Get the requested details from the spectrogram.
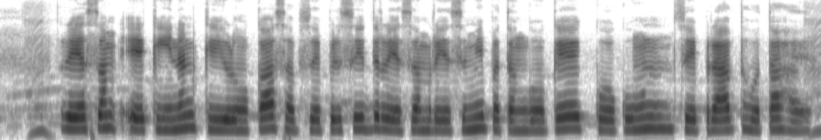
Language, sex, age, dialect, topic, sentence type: Hindi, female, 31-35, Marwari Dhudhari, agriculture, statement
